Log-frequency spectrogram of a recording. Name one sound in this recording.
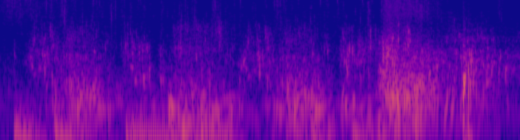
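Bubbles fizz and gurgle underwater.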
